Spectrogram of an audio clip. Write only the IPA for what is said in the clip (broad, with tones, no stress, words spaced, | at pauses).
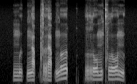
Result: mɯ˨˩k̚ ŋa˨˩p̚kra˨˩p̚ŋɤː˦˥t̚ | ro˦˥mkʰlo˥˩n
